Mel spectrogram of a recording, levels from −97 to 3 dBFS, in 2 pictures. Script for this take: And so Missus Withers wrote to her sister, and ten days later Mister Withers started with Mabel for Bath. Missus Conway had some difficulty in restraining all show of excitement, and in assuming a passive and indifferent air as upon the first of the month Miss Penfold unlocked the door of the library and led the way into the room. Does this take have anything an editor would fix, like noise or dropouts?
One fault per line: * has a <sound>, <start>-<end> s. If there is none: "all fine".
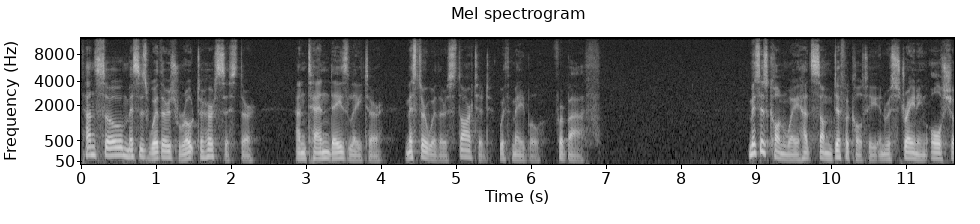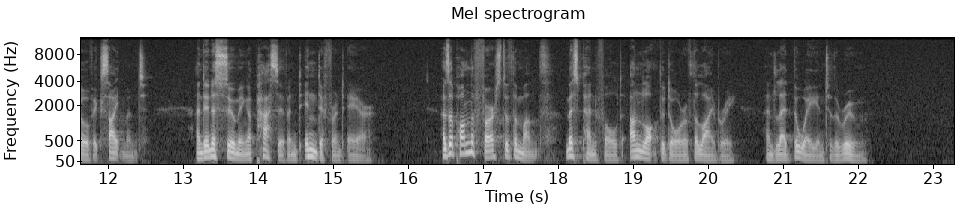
all fine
